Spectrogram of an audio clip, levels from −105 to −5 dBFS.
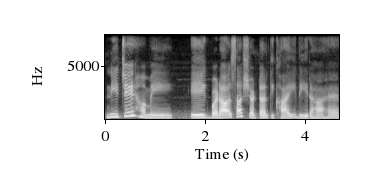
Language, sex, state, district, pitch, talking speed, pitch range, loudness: Hindi, female, Chhattisgarh, Raipur, 205 Hz, 130 wpm, 190-235 Hz, -18 LUFS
